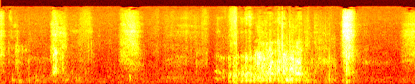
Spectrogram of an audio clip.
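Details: Playful Shih Tzu tugging and shaking a pink blanket, giving a noisy, gritty growl of about a second amid sniffs, snorts and rustles, while a woman calls to her and tells her to sit up.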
